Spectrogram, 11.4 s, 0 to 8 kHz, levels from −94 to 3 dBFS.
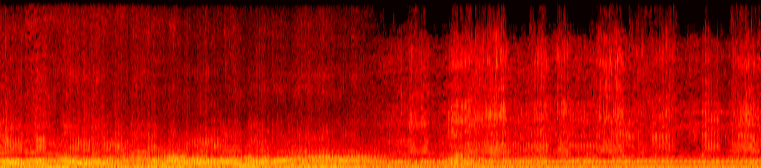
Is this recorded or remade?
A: recorded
